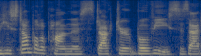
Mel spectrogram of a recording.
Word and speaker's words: Bovis: bovis is that how you skir ectly say his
